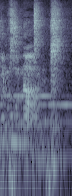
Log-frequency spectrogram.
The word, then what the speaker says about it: Emunah: Father's leading us talking about his word, Emunah, which means faith. That's how you say it in the Hebrew.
